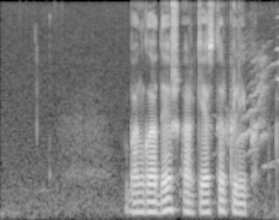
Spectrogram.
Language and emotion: Russian, neutral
